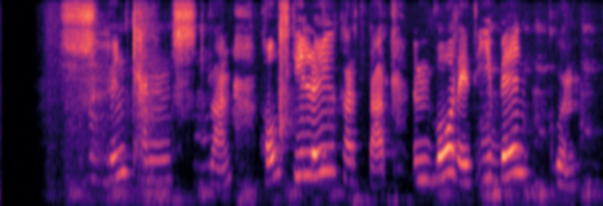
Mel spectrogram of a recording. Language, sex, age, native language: Icelandic, female, 12, Icelandic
